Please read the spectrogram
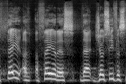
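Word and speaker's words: Theudas: Caden told me how to pronounce this first guy's name, Theodos.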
